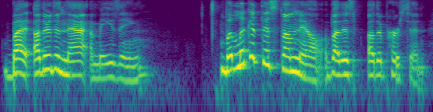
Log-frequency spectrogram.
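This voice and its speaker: A livestream host coaches viewers on business in a casual live chat, her mid-range voice animated and moderately paced. She's friendly and encouraging, giving feedback while thinking aloud.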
